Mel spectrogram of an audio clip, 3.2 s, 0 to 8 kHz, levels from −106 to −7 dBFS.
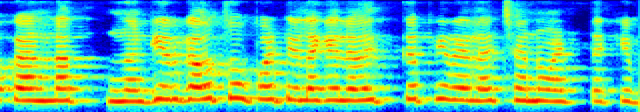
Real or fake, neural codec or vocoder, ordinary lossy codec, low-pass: fake; codec, 16 kHz, 6 kbps, DAC; none; none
